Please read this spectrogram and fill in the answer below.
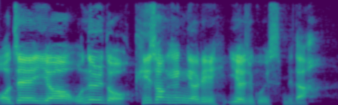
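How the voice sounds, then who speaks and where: A man at a moderate pace with lively intonation. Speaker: news anchor. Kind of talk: news reading. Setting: studio. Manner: formal.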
